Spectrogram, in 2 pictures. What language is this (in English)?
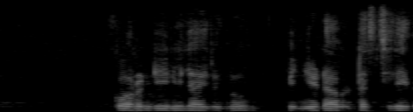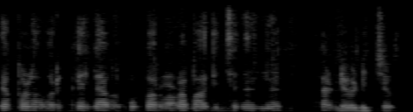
Malayalam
